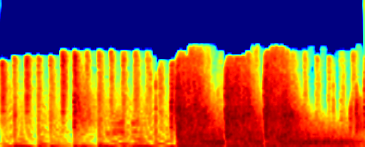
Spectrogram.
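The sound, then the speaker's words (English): Gunshots ring out at a busy shooting gallery during target practice. Many sharp shots come in quick succession, and the firing grows denser and louder partway through, into a near-continuous barrage. “He walks into a busy shooting gallery where people take target practice at a moving black and white projection of gangsters.”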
